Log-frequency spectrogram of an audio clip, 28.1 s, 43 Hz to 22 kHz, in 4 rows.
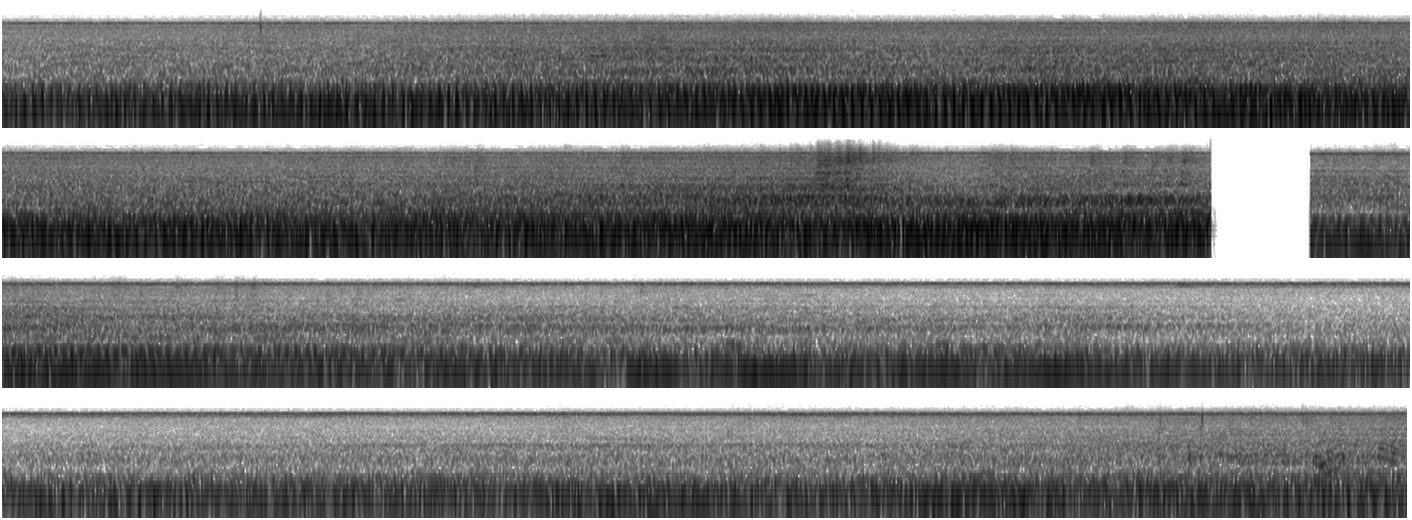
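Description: A steady low engine-like rumble runs throughout, louder in the first half, with a faint constant high whine above it. The sound drops out for a moment about 13 seconds in.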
